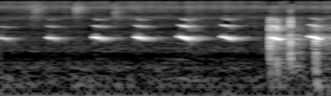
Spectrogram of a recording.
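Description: A guinea pig chirps like a bird: about eight clear, high notes repeated roughly five times a second, with a brief rustling noise near the end.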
